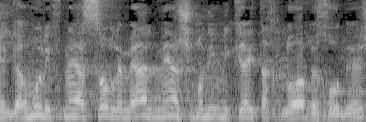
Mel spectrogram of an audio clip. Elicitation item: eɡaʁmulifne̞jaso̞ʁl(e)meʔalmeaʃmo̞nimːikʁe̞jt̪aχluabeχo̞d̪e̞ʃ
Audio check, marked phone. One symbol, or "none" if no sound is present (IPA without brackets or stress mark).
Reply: e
